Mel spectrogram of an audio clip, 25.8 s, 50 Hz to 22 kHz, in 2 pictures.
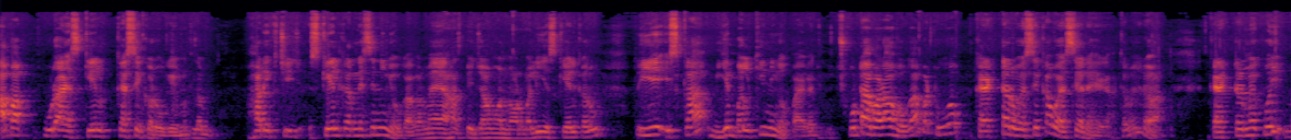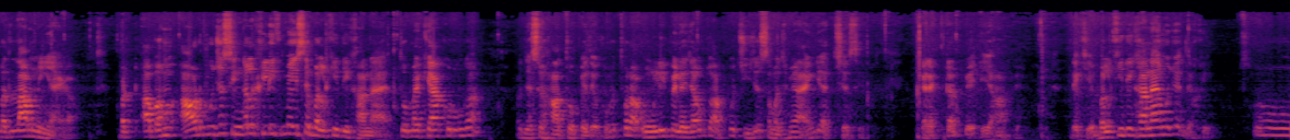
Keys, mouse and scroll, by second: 4.4 r, 5.1-9.1 drag, 9.5 ctrl+a, 11.2 middle click, 11.2 middle click, 12.0 ctrl+z, 13.5-14.2 alt+middle click, 14.3 scroll up 1, 14.7 alt+middle click, 14.7 alt+middle click, 15.0-15.9 typing, 16.5 scroll up 1, 16.8 alt+middle click, 17.3-17.7 scroll up 1, 17.8-18.5 alt+middle drag, 19.3-19.8 scroll up 1, 19.8 middle click, 19.9-20.8 middle click, 21.0-22.0 scroll down 1, 22.4-23.0 ctrl+alt+middle drag, 24.8-25.8 click.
